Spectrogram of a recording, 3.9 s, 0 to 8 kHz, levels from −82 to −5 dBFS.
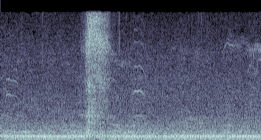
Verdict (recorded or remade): recorded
